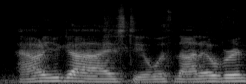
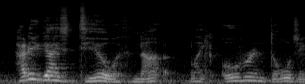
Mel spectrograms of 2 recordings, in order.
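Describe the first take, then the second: First: It is read in a plain, normal voice. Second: It is read with added dramatic emotion. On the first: The speaker calls it right. "I'll just read it like normal" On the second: The speaker calls it wrong. "I wanted to add a little bit of like emotion to it"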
